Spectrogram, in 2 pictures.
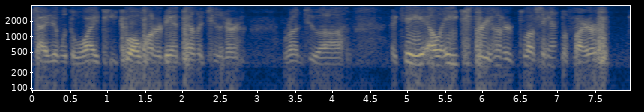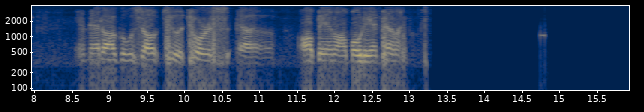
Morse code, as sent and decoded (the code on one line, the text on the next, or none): none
